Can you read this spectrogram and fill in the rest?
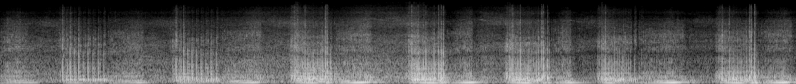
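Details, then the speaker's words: Tuned diesel cabover truck, throttle held wide open with fast idle stick, check engine light on: revs climb and fall back about once a second, never holding full throttle. Surging, suspected limp mode, cause unknown. "So this thing won't let us put a fast idle stick on it and stay at wide open throttle. We're trying to get hold of our buddy that tuned it and say, hey, what the heck? This thing won't stay at full throttle."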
